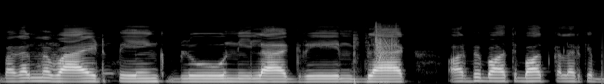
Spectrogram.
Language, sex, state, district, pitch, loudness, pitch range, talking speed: Hindi, male, Jharkhand, Garhwa, 140 Hz, -16 LUFS, 135-145 Hz, 120 wpm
